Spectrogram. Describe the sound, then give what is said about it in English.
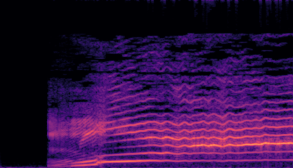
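A single long, loud cat meow in the Singing Stone Plaza subway station that slides upward in pitch, then holds a steady, strained wailing tone for nearly two seconds. “A cat! There's a cat in the subway!”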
